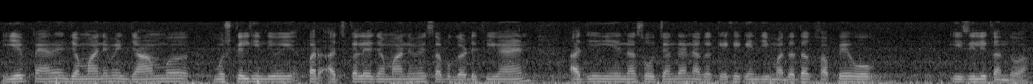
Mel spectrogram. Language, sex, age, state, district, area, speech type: Sindhi, male, 18-30, Maharashtra, Thane, urban, spontaneous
